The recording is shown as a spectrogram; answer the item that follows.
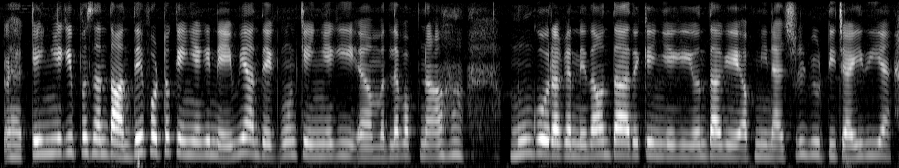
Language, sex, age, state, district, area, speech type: Dogri, female, 30-45, Jammu and Kashmir, Udhampur, urban, spontaneous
